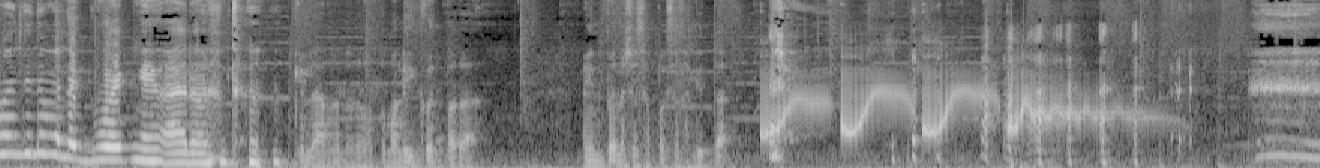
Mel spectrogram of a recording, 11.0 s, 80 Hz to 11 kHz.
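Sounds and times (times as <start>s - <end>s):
background music: 0.0s - 11.0s
cartoon boing effect: 6.4s - 9.8s.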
